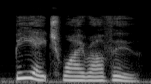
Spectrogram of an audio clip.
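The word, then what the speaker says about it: Bhairava: Pronounced Bhy Rauvu.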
